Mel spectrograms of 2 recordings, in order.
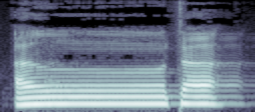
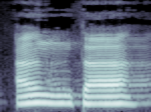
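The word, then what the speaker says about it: أنت: Kita membaca anta. Itu kan nun mati ketemu dengan ta, ikhfa. Anta. Tapi kita bacanya langsung anta.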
